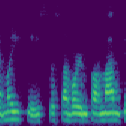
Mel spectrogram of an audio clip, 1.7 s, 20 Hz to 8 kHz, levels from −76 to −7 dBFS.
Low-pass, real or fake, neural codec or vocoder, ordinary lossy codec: 7.2 kHz; fake; codec, 16 kHz, 2 kbps, X-Codec, WavLM features, trained on Multilingual LibriSpeech; Opus, 32 kbps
